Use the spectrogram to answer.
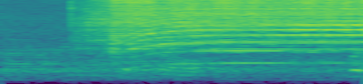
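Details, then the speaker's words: High steady whine of a Medtronic surgical bone drill spinning up, its state read into a haptic virtual temporal bone surgery simulator: simulated surgical drill sound. "we integrated metronic drill straight into the hatic system so that we can actually read the state of the actual drill and reflect that to the virtual system"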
